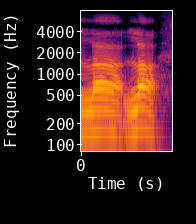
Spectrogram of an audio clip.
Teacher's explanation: मुख के अंदर देखिए जीभ के दोनों तरफ से, पार्श्विक पास यानी जीभ के पास से, अर्थात दोनों तरफ से जो हवा है बाहर निकल रही है, इसलिए ल को क्या बोलते हैं, पार्श्विक वर्ण बोला गया।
